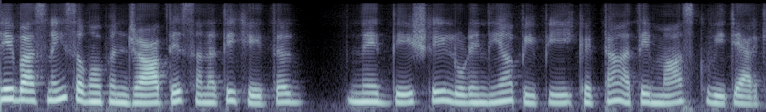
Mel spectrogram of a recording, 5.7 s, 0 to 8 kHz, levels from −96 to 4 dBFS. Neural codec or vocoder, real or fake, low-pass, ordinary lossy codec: codec, 16 kHz, about 1 kbps, DyCAST, with the encoder's durations; fake; 7.2 kHz; none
